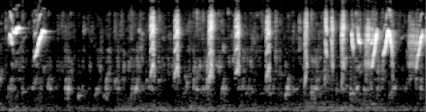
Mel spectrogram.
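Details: Captive-bird tutoring song of a pied fantail: two loud rising whistles open, then after a pause a series of sharp high chips roughly every half second, ending in rapid rising squeaky slurs.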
